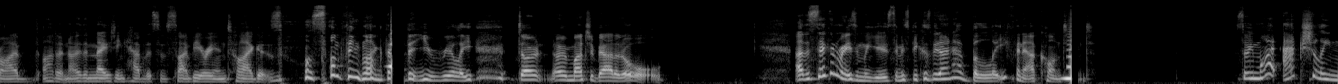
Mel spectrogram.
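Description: A squeal around 1 kHz swells over 56.5 ms at 3.86 s, after "or something like", then drops into 128 ms of silence before "that you really don't". At 10.56 s, after "have belief in our", a lower tone near 300 Hz climbs over 146 ms, clips, and gives way to 75 ms of silence. Both are an unstable filter: a recursive filter with bad coefficients whose output grows until the numbers overflow and the sound cuts out until the filter resets.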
